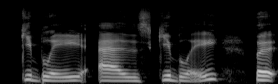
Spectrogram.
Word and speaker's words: Ghibli: the creator says and so ghibli i just have to say the hard g and i did have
